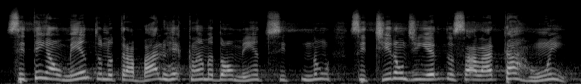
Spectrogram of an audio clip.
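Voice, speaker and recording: A man with a Brazilian Portuguese accent preaching a sermon, telling stories emphatically and swinging from loud to soft. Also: very high-pitched, moderate pace. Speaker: pastor. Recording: reverberant church hall.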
